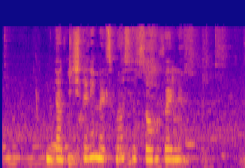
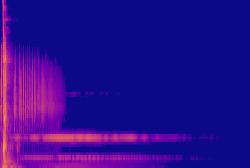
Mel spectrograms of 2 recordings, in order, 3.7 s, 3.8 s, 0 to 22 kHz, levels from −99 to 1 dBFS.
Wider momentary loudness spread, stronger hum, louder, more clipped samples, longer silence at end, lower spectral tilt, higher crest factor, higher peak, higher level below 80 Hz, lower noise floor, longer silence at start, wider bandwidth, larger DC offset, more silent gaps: first, 19 LU vs 16 LU; neither; first, -21 LUFS vs -37 LUFS; neither; second, 0 s vs 1.75 s; first, -4 dB/octave vs -0.5 dB/octave; second, 16 dB vs 32 dB; about the same, -6 dBFS vs -6 dBFS; about the same, -54 dBFS vs -54 dBFS; second, -46 dBFS vs under -90 dBFS; about the same, 0.05 s vs 0 s; second, 11.5 kHz vs 13.5 kHz; neither; neither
